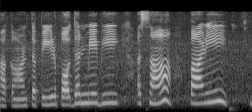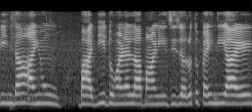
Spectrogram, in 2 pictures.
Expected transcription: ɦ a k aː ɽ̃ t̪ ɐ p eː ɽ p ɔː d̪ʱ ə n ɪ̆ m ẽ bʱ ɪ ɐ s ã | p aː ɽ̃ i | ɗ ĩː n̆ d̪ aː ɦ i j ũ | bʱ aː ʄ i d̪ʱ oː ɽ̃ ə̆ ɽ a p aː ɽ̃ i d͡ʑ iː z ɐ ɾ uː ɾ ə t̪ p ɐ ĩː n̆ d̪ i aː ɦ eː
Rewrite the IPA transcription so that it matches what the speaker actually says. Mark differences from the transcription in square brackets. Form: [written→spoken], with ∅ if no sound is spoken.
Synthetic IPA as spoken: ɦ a k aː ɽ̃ t̪ ɐ p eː ɽ p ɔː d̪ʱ ə n ɪ̆ m ẽ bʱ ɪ ɐ s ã | p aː ɽ̃ i | ɗ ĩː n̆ d̪ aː ɦ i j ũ | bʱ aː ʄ i d̪ʱ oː ɽ̃ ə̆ [ɽ→l] a p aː ɽ̃ i d͡ʑ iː z ɐ ɾ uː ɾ ə t̪ p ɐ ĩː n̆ d̪ i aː ɦ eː

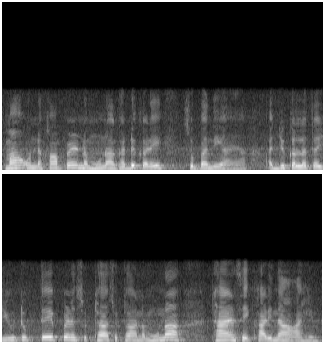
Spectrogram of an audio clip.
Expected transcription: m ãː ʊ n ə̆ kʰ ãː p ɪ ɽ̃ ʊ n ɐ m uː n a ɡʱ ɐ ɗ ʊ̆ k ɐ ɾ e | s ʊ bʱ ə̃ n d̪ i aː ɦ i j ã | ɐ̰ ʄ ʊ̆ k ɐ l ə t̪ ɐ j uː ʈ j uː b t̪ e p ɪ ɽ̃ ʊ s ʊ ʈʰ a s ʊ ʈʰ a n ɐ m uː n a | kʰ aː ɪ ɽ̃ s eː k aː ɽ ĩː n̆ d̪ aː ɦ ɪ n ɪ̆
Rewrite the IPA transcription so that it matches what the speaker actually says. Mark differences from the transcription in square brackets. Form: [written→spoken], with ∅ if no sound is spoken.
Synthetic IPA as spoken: m ãː ʊ n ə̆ kʰ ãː p ɪ ɽ̃ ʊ n ɐ m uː n a ɡʱ ɐ ɗ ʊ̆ k ɐ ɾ e | s ʊ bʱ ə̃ n d̪ i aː ɦ i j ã | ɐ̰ ʄ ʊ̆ k ɐ l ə t̪ ɐ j uː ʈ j uː b t̪ e p ɪ ɽ̃ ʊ s ʊ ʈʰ a s ʊ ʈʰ a n ɐ m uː n a | [kʰ→ʈʰ] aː ɪ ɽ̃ s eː [k→kʰ] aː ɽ ĩː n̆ d̪ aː ɦ ɪ n ɪ̆

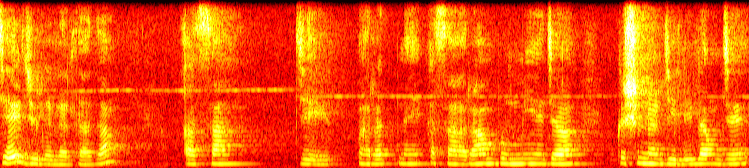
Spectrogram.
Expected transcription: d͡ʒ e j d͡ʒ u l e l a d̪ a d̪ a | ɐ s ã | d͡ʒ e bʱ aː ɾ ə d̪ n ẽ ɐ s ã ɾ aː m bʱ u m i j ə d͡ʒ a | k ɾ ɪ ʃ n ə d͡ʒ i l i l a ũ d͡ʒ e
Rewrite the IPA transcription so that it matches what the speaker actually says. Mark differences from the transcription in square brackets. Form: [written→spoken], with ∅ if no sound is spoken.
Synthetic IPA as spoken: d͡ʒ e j d͡ʒ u l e l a d̪ a d̪ a | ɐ s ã | d͡ʒ e bʱ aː ɾ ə [d̪→t̪] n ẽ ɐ s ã ɾ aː m bʱ u m i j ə d͡ʒ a | k ɾ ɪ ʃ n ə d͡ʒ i l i l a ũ d͡ʒ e

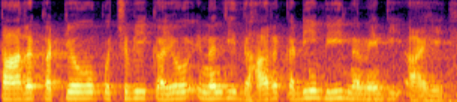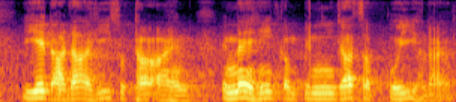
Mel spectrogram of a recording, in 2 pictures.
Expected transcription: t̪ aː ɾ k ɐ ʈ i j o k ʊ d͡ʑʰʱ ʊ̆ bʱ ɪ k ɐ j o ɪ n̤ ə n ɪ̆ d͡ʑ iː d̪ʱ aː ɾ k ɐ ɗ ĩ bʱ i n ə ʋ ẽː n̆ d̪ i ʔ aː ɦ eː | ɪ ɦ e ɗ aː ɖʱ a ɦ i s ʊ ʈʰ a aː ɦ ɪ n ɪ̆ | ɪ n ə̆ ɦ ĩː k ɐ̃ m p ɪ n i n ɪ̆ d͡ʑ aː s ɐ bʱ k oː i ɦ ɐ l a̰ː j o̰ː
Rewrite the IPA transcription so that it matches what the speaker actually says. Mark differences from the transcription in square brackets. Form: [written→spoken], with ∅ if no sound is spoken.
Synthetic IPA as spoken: t̪ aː ɾ k ɐ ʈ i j o k ʊ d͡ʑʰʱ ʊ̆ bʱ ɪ k ɐ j o ɪ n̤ ə n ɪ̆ d͡ʑ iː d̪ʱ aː ɾ k ɐ ɗ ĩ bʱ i n [ə→ɐ] ʋ ẽː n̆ d̪ i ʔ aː ɦ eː | ɪ ɦ e ɗ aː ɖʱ a ɦ i s ʊ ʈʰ a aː ɦ ɪ n ɪ̆ | ɪ n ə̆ ɦ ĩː k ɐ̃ m p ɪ n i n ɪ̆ d͡ʑ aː s ɐ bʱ k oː i ɦ ɐ l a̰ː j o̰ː

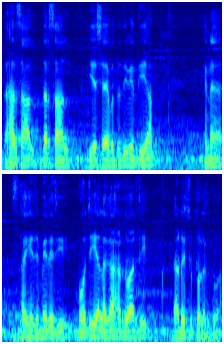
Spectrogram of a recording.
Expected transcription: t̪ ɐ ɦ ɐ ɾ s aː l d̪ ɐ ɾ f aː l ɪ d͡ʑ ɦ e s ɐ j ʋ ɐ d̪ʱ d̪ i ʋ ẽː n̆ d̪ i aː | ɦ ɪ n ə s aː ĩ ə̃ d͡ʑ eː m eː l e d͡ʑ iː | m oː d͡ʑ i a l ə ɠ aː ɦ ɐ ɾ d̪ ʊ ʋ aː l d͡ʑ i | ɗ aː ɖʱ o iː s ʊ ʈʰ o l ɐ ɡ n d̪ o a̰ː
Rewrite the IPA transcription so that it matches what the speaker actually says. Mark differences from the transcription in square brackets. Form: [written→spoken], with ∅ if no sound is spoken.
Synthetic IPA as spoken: t̪ ɐ ɦ ɐ ɾ s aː l d̪ ɐ ɾ [f→s] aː l ɪ [d͡ʑ→∅] ɦ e [s→ʃ] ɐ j ʋ ɐ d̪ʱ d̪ i ʋ ẽː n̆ d̪ i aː | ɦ ɪ n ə s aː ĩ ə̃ d͡ʑ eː m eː l e d͡ʑ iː | m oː d͡ʑ i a l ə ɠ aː ɦ ɐ ɾ d̪ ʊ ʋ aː [l→ɾ] d͡ʑ [i→iː] | ɗ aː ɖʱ o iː s ʊ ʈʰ o l ɐ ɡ n d̪ o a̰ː

